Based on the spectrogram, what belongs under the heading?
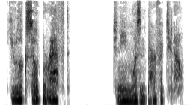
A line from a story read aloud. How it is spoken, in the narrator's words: whispered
